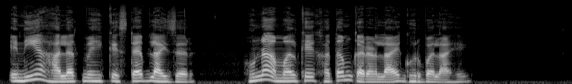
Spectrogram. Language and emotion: Sindhi, neutral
